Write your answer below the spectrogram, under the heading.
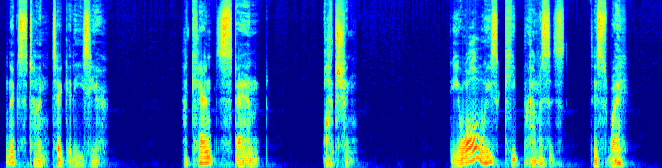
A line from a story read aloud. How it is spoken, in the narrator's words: Thickly, he replied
